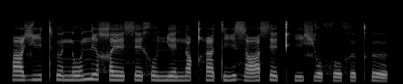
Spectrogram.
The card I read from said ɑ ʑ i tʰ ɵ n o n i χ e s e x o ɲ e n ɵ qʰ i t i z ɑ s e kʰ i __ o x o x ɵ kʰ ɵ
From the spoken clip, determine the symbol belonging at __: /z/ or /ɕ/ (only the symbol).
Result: ɕ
